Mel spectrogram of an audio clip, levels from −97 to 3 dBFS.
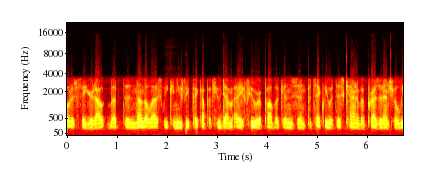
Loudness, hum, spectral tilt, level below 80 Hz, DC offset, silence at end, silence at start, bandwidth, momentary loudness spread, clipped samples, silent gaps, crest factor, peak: -18 LUFS; none; -7.5 dB/octave; -64 dBFS; under 0.1%; 0 s; 0 s; 3.9 kHz; 5 LU; under 0.1%; none; 16 dB; -2 dBFS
